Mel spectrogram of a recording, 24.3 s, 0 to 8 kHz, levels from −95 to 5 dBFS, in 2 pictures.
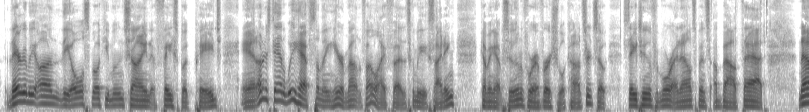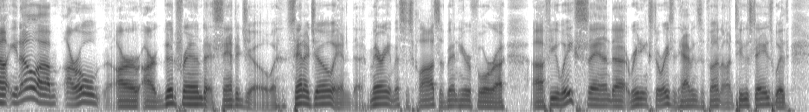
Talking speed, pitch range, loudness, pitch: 200 wpm, 100-130 Hz, -27 LUFS, 110 Hz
